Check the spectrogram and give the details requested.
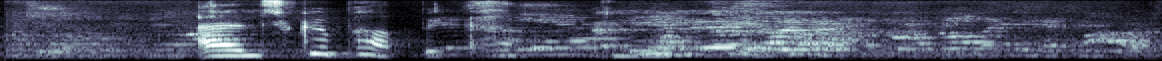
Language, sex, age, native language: Icelandic, female, 10, Icelandic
